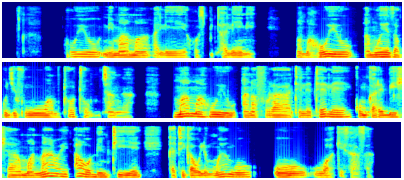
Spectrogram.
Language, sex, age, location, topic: Swahili, male, 25-35, Kisumu, health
